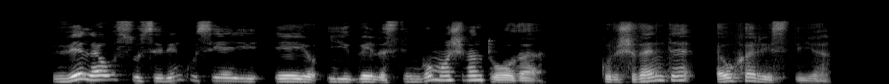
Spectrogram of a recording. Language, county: Lithuanian, Kaunas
